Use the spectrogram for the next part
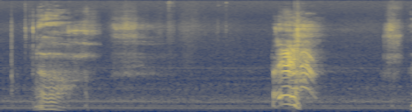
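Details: A man sitting in a car during his daily sneezing bout, face feeling numb, gives two forceful sneezes a few seconds apart against steady engine hum.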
